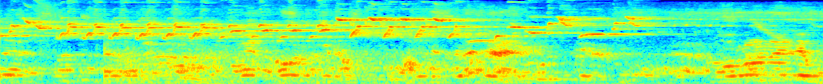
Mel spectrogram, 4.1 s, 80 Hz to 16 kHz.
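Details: A hybrid goldfinch competing in a singing contest run by the Ain Chock association on 23 May 2021 delivers fast, high metallic twitters and liquid trills, with a background of chatter.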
